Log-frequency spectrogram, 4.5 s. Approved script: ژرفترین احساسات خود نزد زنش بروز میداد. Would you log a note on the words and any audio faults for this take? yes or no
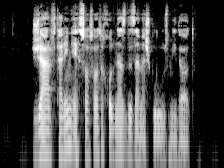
no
